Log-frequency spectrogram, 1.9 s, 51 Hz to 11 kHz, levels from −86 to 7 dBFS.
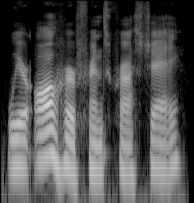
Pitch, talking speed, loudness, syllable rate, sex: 135 Hz, 155 wpm, -20 LUFS, 4.1 syllables/s, female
